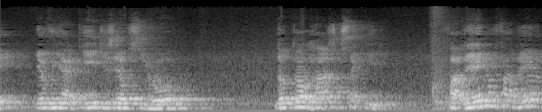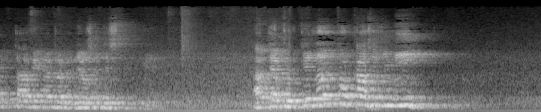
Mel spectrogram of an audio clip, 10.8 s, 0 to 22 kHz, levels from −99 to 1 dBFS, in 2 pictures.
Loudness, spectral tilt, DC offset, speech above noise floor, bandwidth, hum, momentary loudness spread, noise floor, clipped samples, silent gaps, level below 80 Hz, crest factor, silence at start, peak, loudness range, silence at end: -20 LUFS; -6.5 dB/octave; under 0.1%; 26 dB; 15.5 kHz; none; 20 LU; -44 dBFS; under 0.1%; none; -48 dBFS; 16 dB; 0 s; -4 dBFS; 3 LU; 0 s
